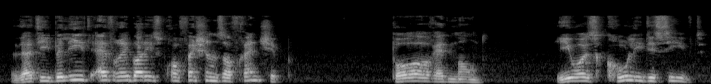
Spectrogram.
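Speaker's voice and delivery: rueful man recalling a betrayed friend; Caderousse's voice. Acted. Innkeeper telling the abbé of Dantès, lightly voiced and rueful.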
